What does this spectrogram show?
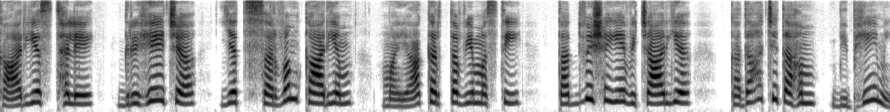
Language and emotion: Sanskrit, fearful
